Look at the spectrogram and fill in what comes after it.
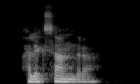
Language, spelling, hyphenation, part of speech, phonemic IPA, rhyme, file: Romanian, Alexandra, A‧le‧xan‧dra, proper noun, /a.lekˈsan.dra/, -andra, LL-Q7913 (ron)-Alexandra.wav
- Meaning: a female given name from Ancient Greek, equivalent to English Alexandra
